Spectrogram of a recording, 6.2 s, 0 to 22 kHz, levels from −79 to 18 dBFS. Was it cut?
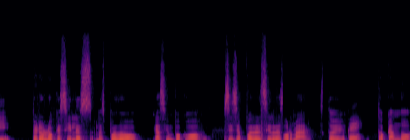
yes; 4 cuts; at 1.4 s, 2.3 s, 3.4 s, 4.2 s

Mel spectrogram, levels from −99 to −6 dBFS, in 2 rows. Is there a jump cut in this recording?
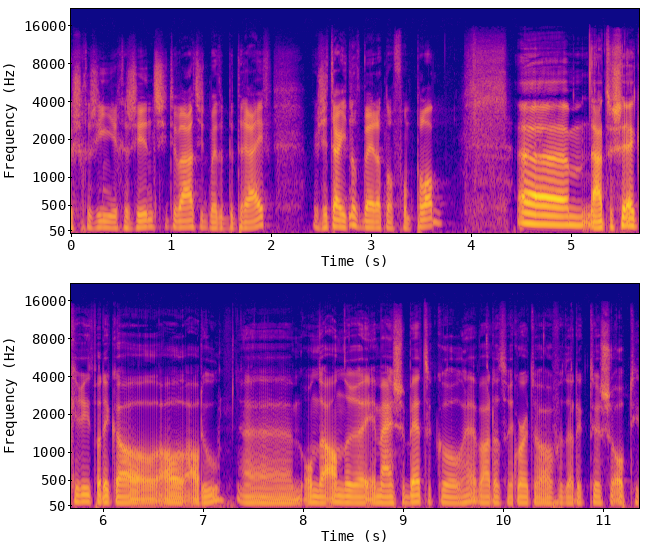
yes; 6 cuts; at 1.4 s, 2.8 s, 5.9 s, 7.0 s, 8.7 s, 10.1 s

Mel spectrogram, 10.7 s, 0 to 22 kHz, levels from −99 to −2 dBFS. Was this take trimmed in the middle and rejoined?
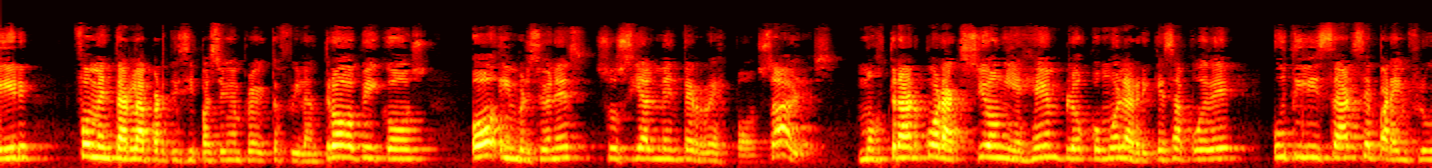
yes; 2 cuts; at 6.4 s, 9.4 s

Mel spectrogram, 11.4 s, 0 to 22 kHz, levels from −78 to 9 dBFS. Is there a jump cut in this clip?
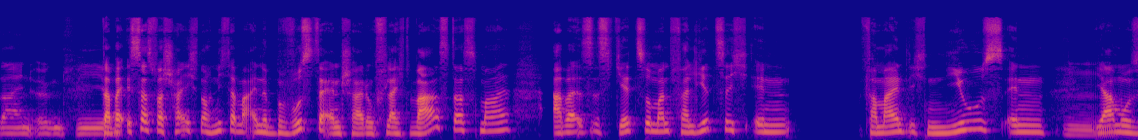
no; 0 cuts

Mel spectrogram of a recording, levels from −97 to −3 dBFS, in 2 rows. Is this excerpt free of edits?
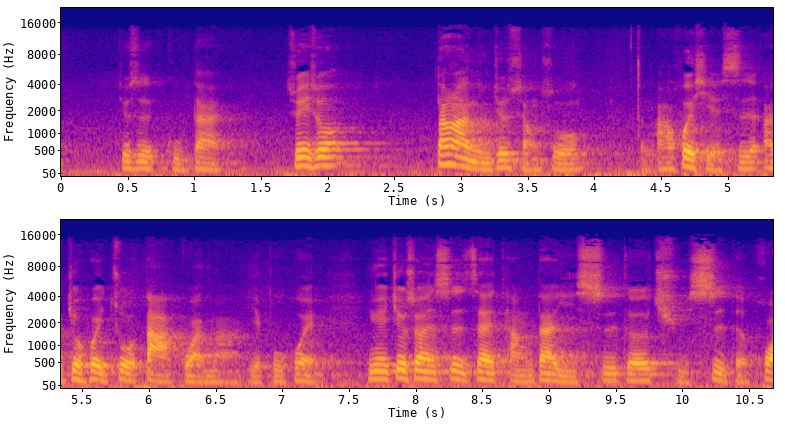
no; 1 cut; at 4.4 s

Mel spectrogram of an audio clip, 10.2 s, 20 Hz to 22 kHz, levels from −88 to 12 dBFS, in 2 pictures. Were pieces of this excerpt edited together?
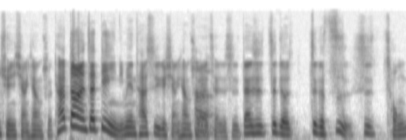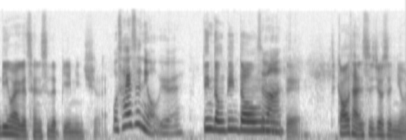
yes; 1 cut; at 7.5 s

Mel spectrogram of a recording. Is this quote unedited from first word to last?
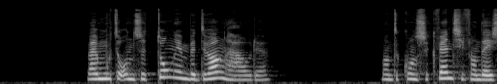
yes; 0 cuts

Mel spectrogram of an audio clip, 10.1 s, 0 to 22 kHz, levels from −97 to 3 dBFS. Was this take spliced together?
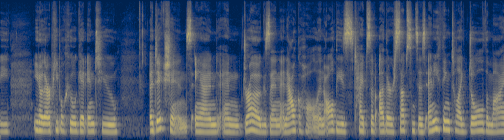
no; 0 cuts

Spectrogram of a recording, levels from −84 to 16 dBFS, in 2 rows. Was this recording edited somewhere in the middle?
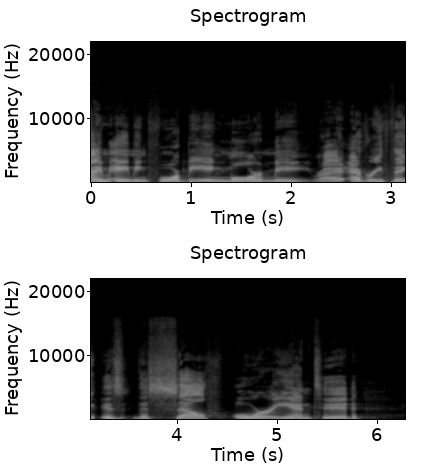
yes; 2 cuts; at 0.9 s, 3.2 s

